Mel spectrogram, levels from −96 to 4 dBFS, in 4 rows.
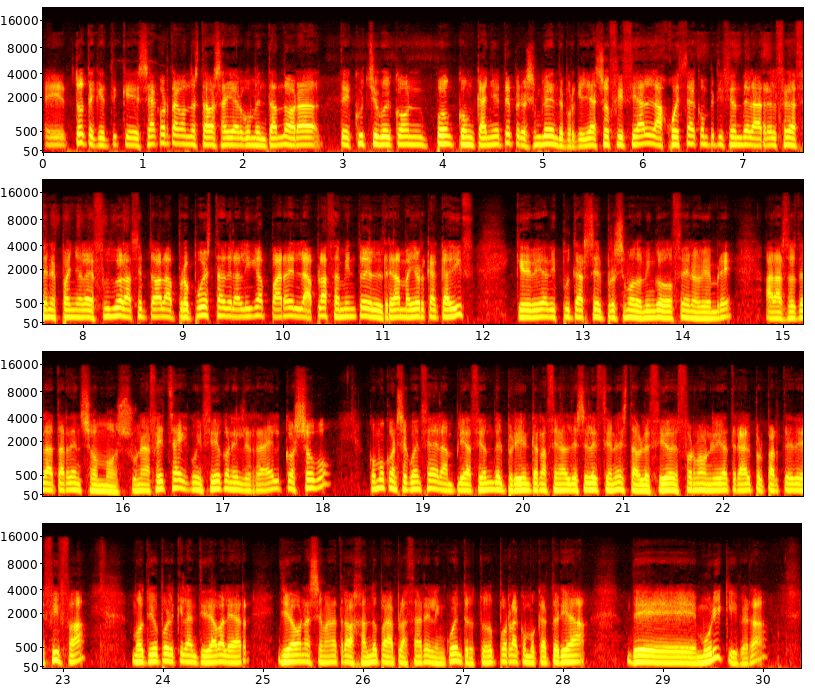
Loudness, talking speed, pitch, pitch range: -19 LUFS, 225 wpm, 155 Hz, 140-170 Hz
